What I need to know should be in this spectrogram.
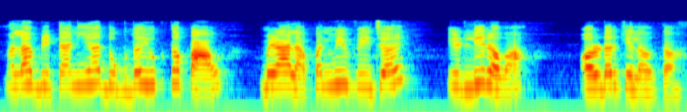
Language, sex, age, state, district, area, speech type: Marathi, female, 30-45, Maharashtra, Thane, urban, read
